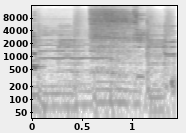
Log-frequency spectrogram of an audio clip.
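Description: A black cat meows in the video game Monster Camp, over a busy layer of game music with a few short, close mews.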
